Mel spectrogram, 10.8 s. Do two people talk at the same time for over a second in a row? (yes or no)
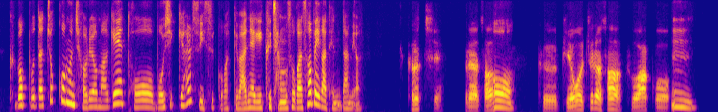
no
